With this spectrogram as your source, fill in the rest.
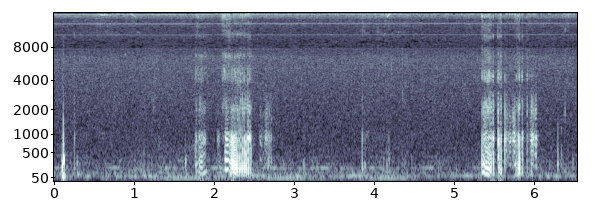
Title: Chihuahua dog snoring loud 😴 / perro Chihuahua roncando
